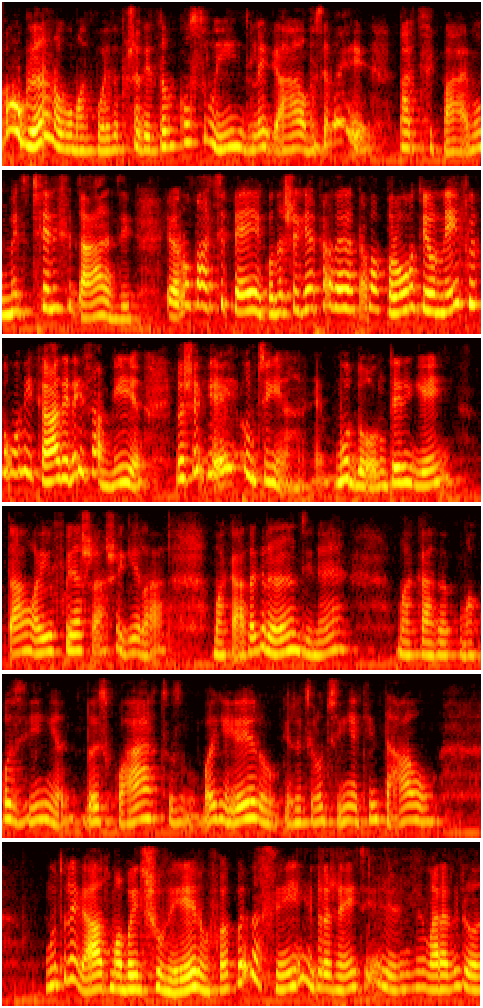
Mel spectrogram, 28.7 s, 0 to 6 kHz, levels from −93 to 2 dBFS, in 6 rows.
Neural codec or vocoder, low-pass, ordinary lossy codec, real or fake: codec, 16 kHz, 4 kbps, FunCodec, trained on LibriTTS, 50 frames a second; 5.4 kHz; AAC, 48 kbps; fake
